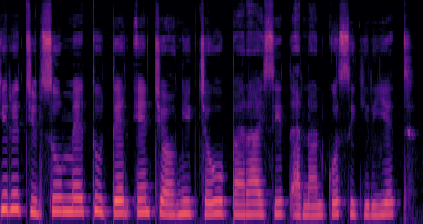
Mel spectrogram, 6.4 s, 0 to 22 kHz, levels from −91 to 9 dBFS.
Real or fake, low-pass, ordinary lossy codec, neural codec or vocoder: real; none; none; none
